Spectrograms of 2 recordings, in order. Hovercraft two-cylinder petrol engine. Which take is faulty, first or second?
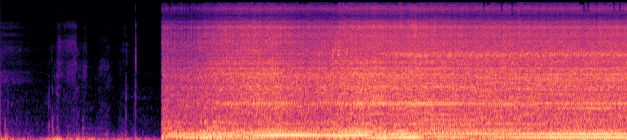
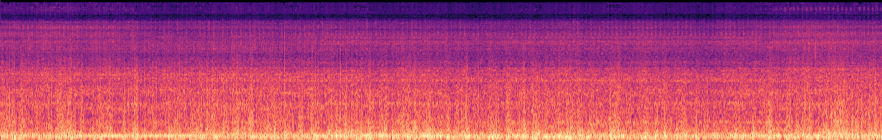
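second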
